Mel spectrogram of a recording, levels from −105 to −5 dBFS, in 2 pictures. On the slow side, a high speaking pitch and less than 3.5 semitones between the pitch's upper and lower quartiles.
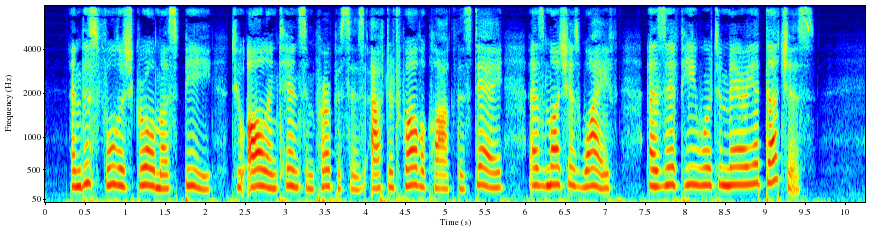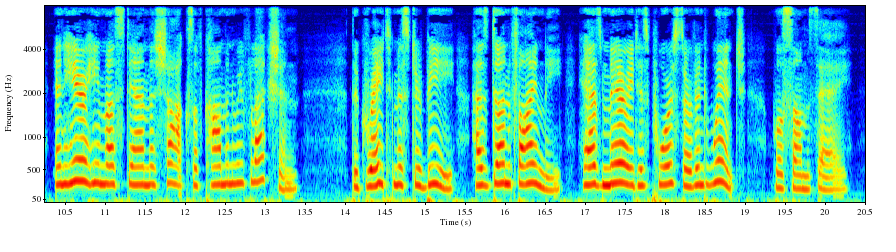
No: average, 160 wpm; very high, 260 Hz; average, 2.9 semitones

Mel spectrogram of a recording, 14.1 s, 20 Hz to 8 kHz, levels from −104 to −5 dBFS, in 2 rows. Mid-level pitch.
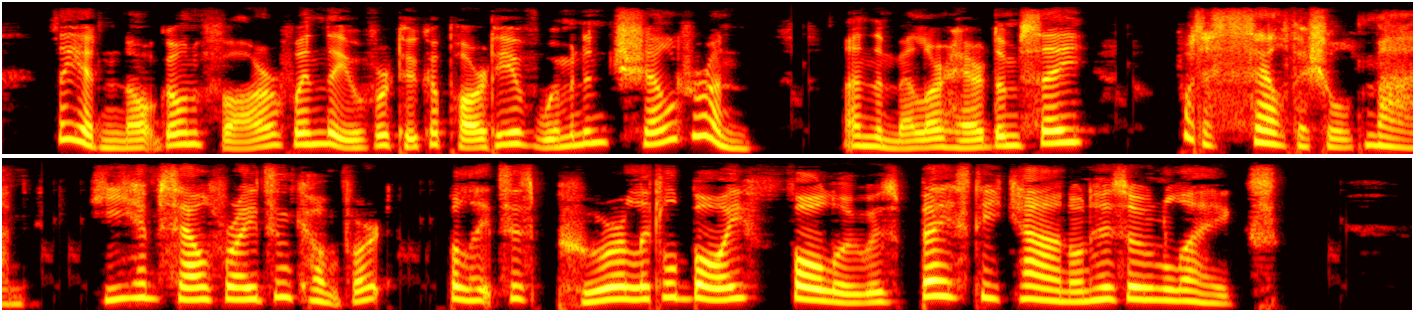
No: high, 215 Hz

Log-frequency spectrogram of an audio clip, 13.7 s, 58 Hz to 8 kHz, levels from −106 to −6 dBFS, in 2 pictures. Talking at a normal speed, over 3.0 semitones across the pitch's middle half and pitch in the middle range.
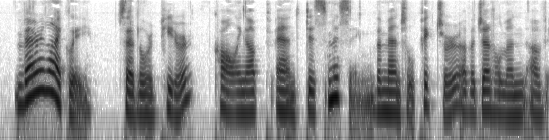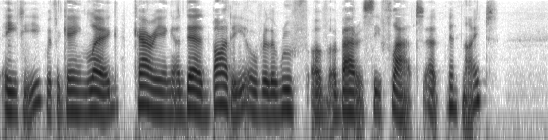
Yes: average, 150 wpm; average, 3.9 semitones; medium, 160 Hz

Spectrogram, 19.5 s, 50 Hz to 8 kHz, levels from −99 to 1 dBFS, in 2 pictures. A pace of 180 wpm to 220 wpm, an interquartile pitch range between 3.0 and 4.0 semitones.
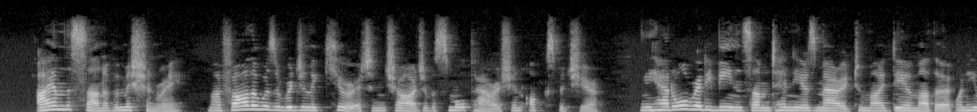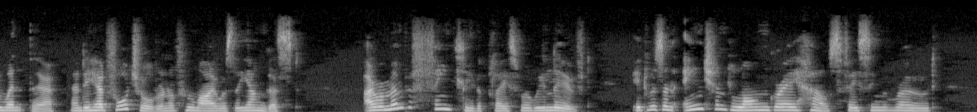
Yes: average, 200 wpm; average, 3.7 semitones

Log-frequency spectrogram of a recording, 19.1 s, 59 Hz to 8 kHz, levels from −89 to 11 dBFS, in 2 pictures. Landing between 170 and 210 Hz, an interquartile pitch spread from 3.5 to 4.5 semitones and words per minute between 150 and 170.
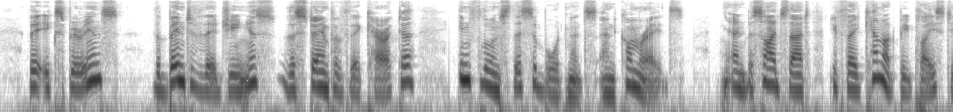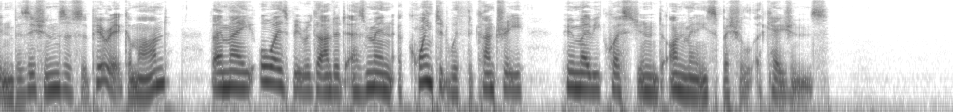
No: medium, 160 Hz; average, 4.1 semitones; average, 155 wpm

